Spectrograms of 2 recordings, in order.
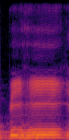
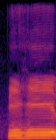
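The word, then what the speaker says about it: بِهْ: Nanti insya Allah, jadi bih bacanya. Kalau kita berhenti, bih.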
